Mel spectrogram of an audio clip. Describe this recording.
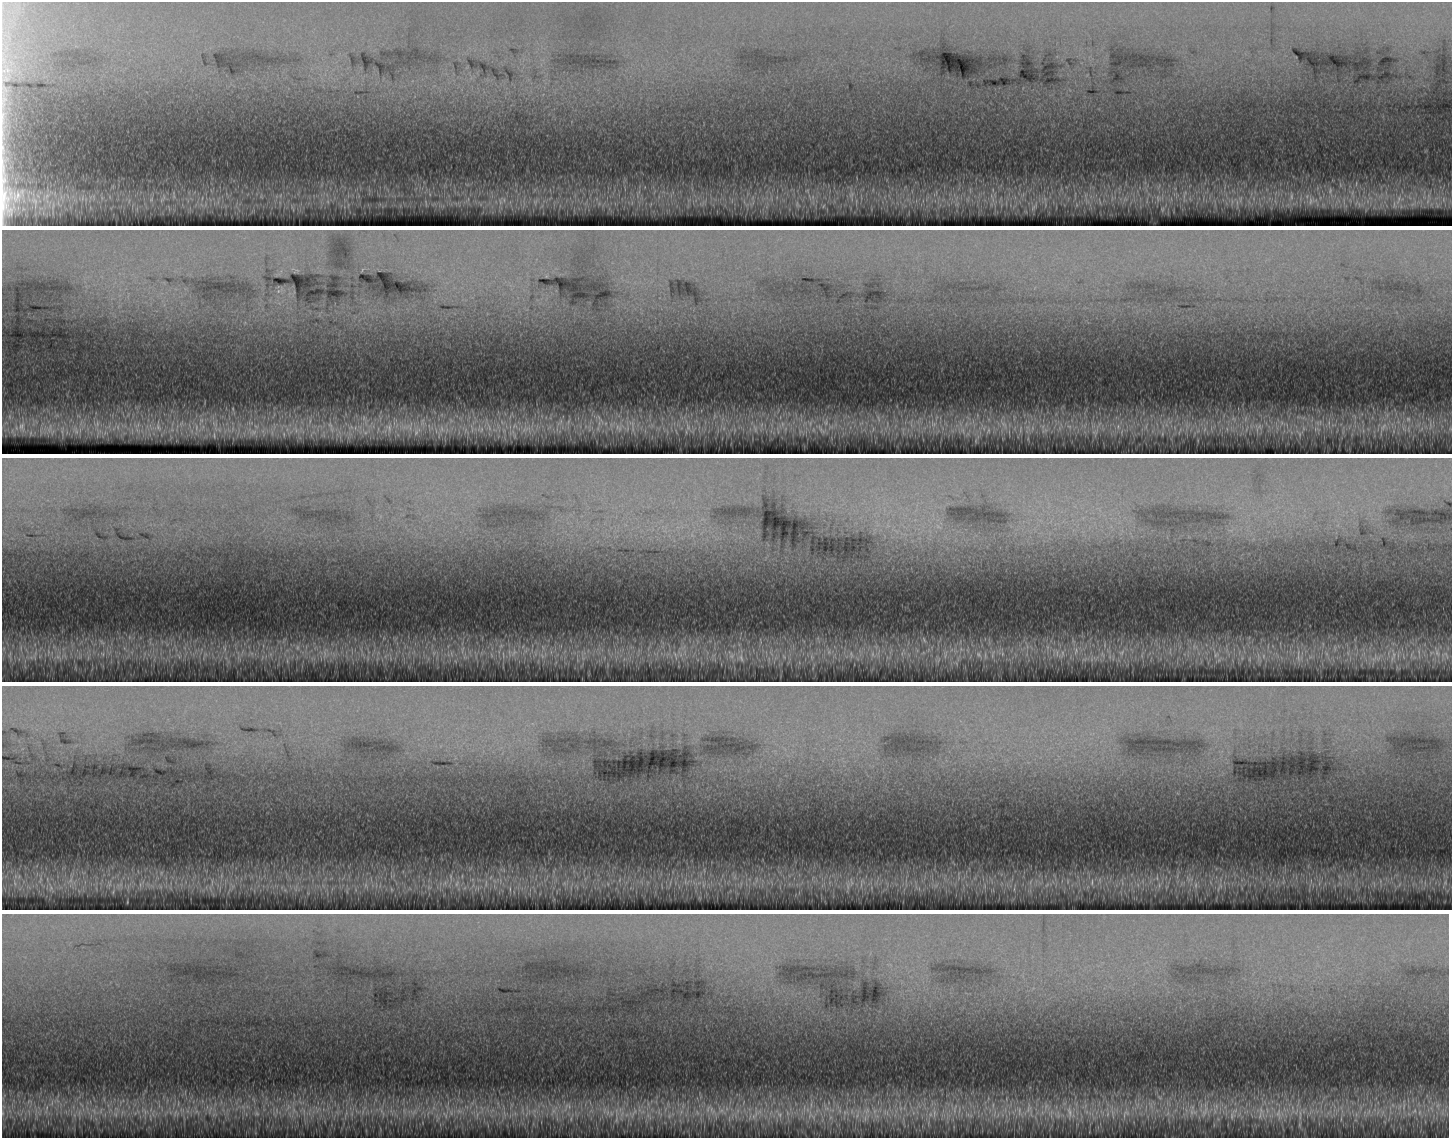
This is a special place I wanted to record, not well known, beetween the road and a residential area. A community of rabbits live there.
